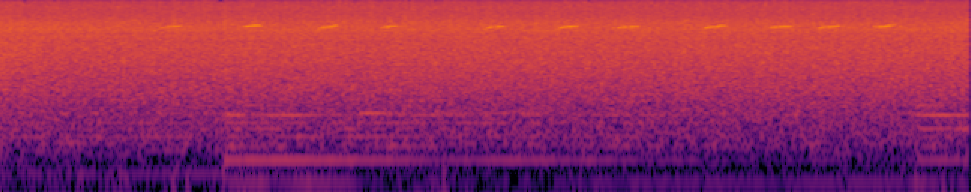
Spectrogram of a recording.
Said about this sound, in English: So now we're just walking across our first beautiful bridge over the waterfall. So you can hear the, the tinkling, gushing sounds of the waterfall in the background.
